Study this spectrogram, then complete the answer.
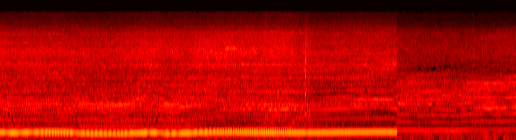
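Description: A chainsaw cuts through trees while clearing a grove to reopen land for grazing, a loud, close, sustained buzzing whine that rises and dips in pitch as the load changes, dropping abruptly toward the end.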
